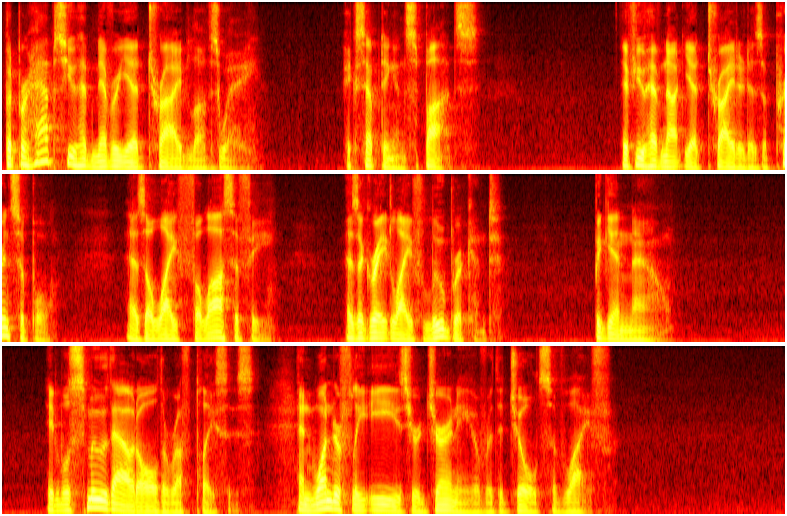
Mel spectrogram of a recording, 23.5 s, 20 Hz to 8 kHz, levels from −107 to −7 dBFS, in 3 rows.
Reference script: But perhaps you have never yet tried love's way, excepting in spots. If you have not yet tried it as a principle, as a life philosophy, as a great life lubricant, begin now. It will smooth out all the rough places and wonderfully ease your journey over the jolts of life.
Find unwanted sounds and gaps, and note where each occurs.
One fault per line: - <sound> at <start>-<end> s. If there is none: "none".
none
